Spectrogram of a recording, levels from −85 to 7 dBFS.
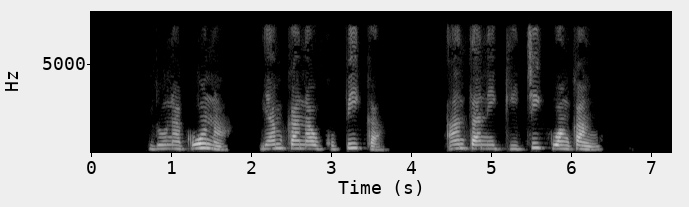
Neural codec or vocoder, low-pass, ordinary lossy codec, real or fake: none; 7.2 kHz; MP3, 64 kbps; real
